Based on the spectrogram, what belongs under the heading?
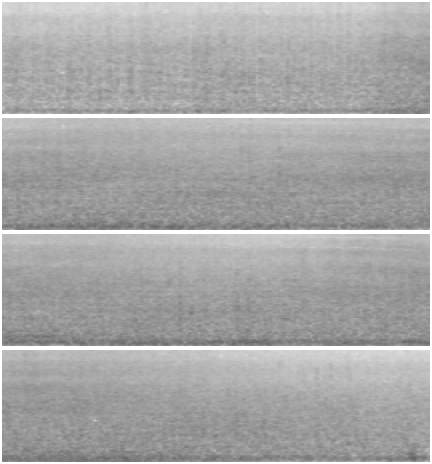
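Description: Heavy rain falling on a flooded street: a steady hiss. About four seconds in it becomes louder and brighter, and cars can be heard swishing through standing water.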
